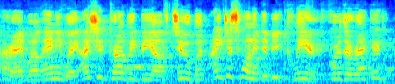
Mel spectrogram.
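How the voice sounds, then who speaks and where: A man's voice: very high-pitched, a little fast, noisy background. A man playing a wisecracking, flamboyant superhero who tells stories in a chatty, theatrical, sarcastic way at a live comedy show. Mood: breezy, joking. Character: wisecracking, flamboyant adult male superhero storyteller. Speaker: theme park show performer. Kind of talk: live comic storytelling stage show. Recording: echoey live amplified show with music.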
